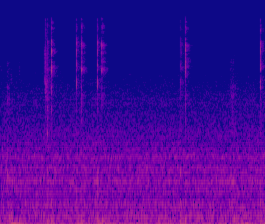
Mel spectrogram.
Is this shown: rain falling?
no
